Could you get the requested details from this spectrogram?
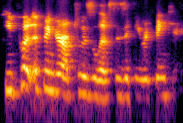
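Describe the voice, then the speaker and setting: A woman reading a novel aloud in steady narration. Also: medium pitch, fast talker, rough recording. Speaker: book reader.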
